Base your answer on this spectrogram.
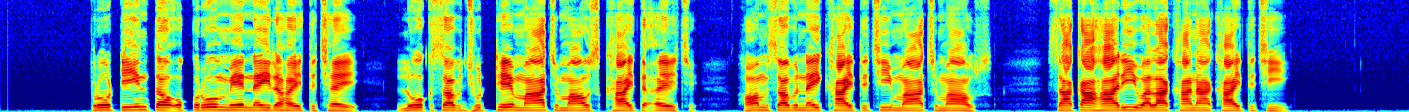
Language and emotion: Maithili, neutral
